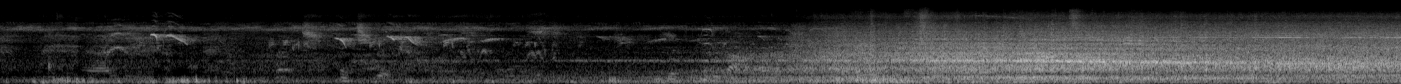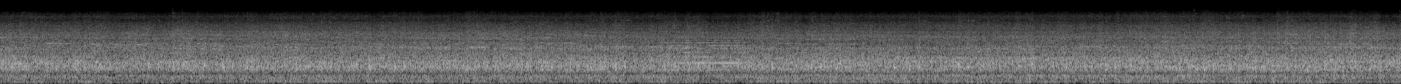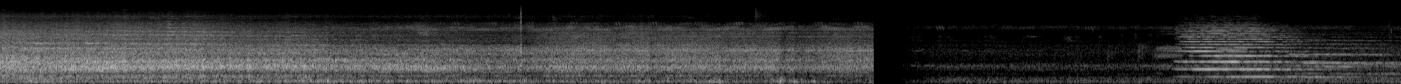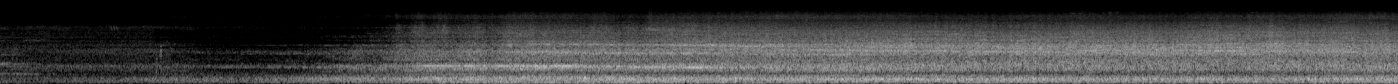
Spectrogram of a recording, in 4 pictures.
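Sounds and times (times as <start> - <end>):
train wheels rushing on rail: 5.4 - 36.8, 42.6 - 56.0.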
